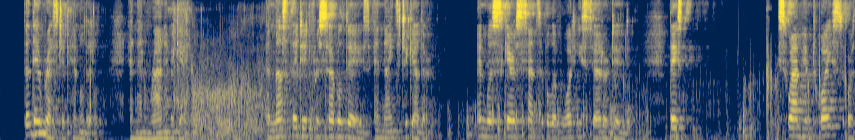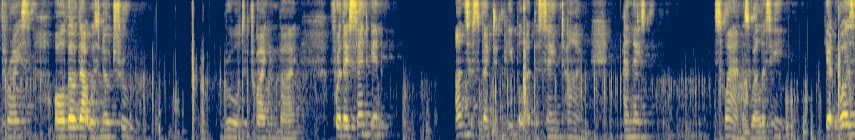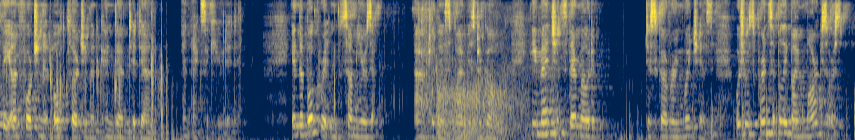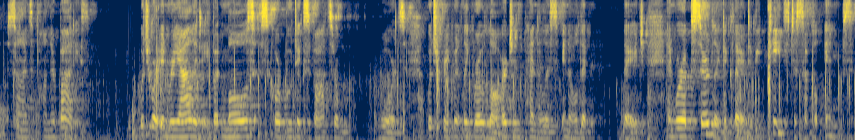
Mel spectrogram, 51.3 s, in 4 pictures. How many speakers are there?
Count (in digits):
1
